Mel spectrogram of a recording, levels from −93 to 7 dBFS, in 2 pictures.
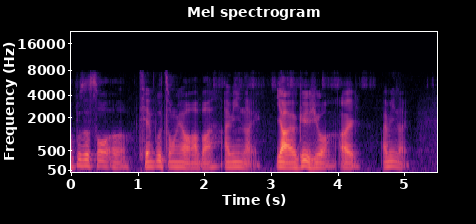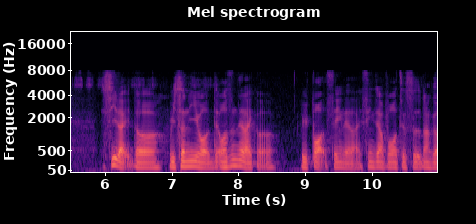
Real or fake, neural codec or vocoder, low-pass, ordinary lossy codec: real; none; none; none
